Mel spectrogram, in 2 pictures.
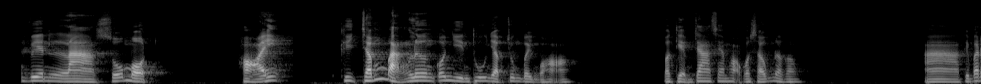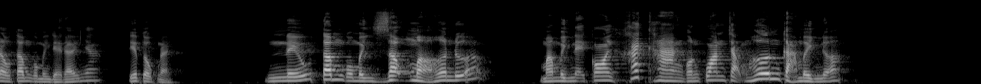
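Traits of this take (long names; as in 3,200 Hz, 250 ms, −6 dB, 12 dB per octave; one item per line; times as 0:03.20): background noise floor −79 dBFS
spectral slope −4.0 dB per octave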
